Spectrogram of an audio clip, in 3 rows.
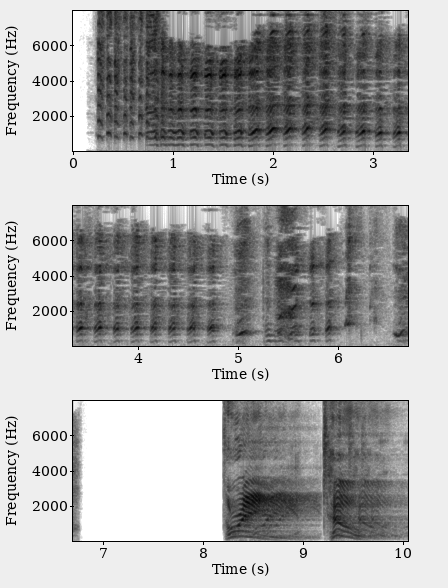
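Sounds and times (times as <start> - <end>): baby laughing: 0.2 - 6.8.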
